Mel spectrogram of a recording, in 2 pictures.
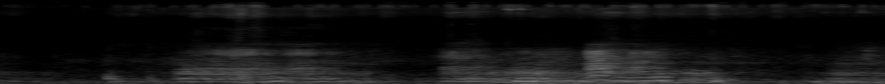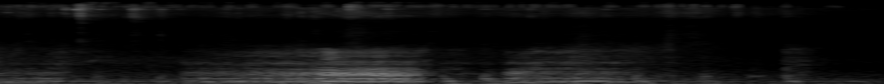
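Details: A Borzoi and a Collie puppy playing tug, low rumbling growls in bursts lasting about a second, with short pauses between, mid-pitched grumbles rising and falling over low background rumble.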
